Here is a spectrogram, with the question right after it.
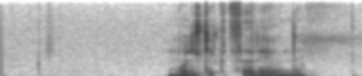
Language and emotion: Russian, neutral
